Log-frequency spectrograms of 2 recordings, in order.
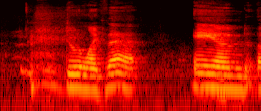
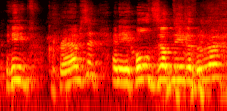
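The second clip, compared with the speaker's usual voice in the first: usual speaking voice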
